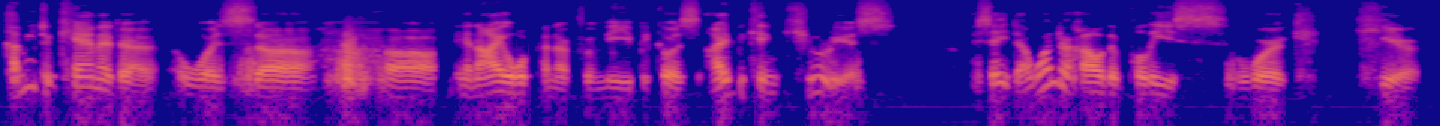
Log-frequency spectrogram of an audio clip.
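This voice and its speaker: A man from Zimbabwe, a police chaplain and guest, talking in an unhurried, reflective way with frequent chuckles. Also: deep voice, very animated, fairly bright tone, no echo, rough recording. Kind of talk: conversational interview.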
